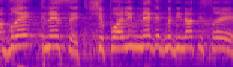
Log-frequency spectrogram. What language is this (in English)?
Hebrew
